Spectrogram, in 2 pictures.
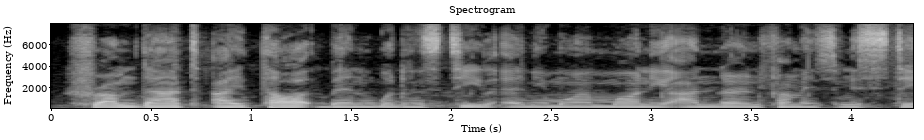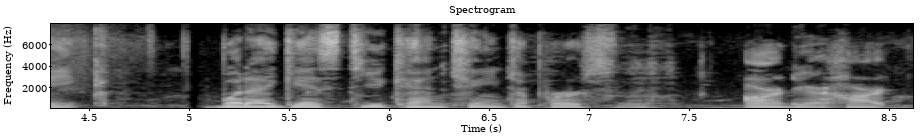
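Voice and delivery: ordinary delivery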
